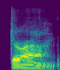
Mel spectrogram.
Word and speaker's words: Duran: And it's not it's not Durant. It's Duran.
